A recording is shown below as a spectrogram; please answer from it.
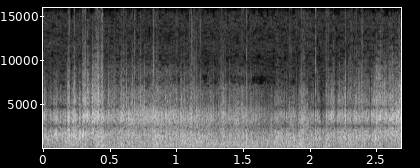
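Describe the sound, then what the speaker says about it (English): Steady, loud wind buffeting a microphone, a constant low rumbling roar with no speech. "I'm always practicing in the wind. It's always windy."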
